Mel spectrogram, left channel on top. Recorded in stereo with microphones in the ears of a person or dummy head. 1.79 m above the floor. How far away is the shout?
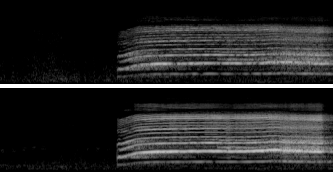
About 0.8 m.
